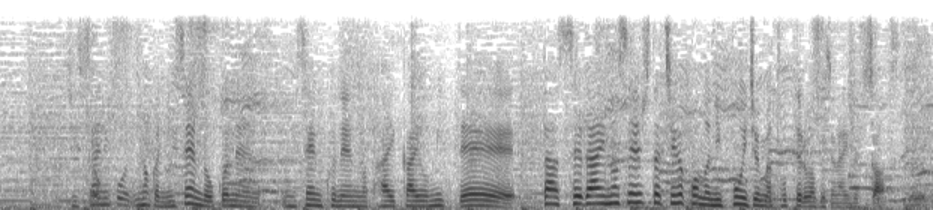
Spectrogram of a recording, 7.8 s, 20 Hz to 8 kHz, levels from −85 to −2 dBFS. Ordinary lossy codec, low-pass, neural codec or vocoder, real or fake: none; 7.2 kHz; none; real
